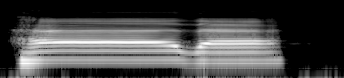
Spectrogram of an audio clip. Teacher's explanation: diayunkan dengan nada pun enggak apa-apa contoh hza Hnya di sini tetap kadarnya dua kali Ayun tapi nada pelafalan kita enggak ngayun tapi datar boleh H asalkan ini yang terpenting dua harakatnya terjaka terjaka lagi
